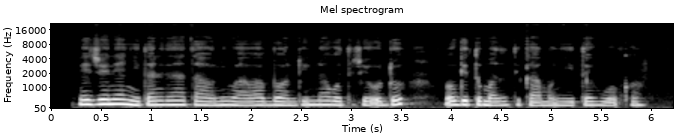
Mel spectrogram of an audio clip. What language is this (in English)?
Kikuyu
